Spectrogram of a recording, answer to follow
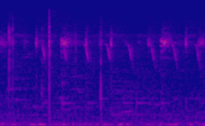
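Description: Near silence, with faint short high chirps repeating throughout and two faint clicks, about half a second and a second in.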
